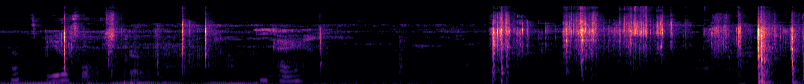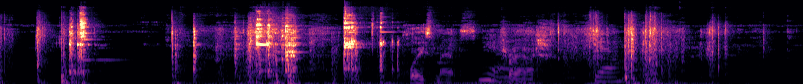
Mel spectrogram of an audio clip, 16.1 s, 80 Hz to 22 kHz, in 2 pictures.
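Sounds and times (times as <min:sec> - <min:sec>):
glass and household items clattering: 0:04.9 - 0:16.0.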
